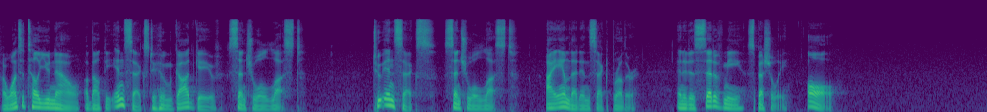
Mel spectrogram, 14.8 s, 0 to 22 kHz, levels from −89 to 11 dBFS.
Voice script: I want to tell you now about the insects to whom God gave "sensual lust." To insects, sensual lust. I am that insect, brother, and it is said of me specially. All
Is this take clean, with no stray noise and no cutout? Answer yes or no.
yes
